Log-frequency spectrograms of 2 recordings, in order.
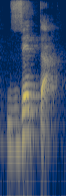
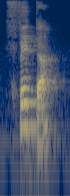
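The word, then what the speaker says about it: ζῆτα: Zeta. Luego tenemos eta, que es como un sonido de una E larga combinada con una I, eta. Luego tenemos zeta, su pronunciación es equivalente a la Z española, zeta.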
